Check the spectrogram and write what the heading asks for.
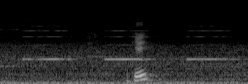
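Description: A repeating electronic beep: one high steady tone sounding for about half a second, roughly once a second, over a low hum. A man's voice briefly says "OK?" near the end.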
